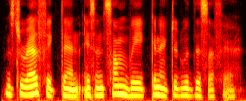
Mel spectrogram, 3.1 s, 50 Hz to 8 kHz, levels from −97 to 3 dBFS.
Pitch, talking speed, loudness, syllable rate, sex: 170 Hz, 215 wpm, -18 LUFS, 5.4 syllables/s, female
